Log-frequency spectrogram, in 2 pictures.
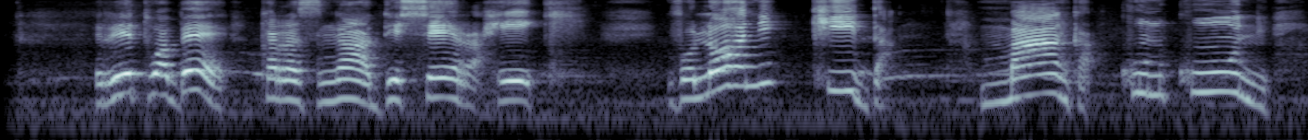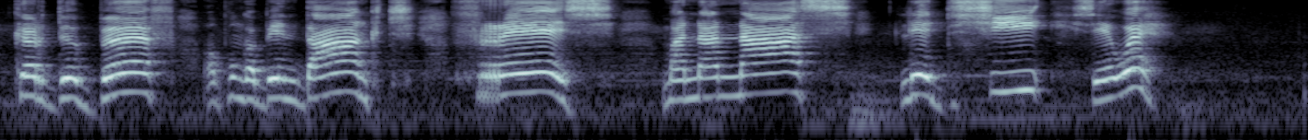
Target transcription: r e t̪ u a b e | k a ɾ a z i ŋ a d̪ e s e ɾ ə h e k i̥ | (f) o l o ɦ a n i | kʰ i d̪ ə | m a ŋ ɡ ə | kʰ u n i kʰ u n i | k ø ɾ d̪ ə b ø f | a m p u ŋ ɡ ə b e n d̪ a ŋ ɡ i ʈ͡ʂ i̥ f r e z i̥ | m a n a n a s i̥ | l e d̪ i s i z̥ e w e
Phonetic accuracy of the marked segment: incorrect: v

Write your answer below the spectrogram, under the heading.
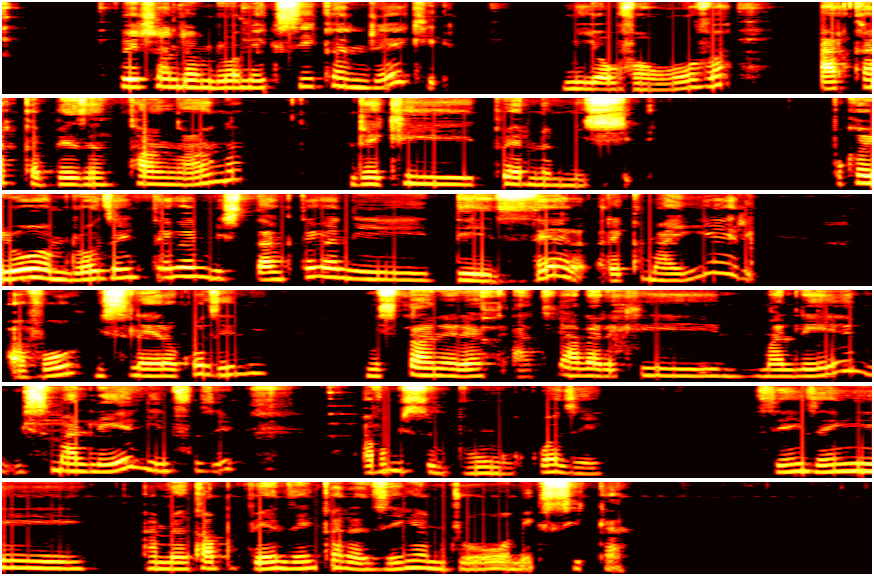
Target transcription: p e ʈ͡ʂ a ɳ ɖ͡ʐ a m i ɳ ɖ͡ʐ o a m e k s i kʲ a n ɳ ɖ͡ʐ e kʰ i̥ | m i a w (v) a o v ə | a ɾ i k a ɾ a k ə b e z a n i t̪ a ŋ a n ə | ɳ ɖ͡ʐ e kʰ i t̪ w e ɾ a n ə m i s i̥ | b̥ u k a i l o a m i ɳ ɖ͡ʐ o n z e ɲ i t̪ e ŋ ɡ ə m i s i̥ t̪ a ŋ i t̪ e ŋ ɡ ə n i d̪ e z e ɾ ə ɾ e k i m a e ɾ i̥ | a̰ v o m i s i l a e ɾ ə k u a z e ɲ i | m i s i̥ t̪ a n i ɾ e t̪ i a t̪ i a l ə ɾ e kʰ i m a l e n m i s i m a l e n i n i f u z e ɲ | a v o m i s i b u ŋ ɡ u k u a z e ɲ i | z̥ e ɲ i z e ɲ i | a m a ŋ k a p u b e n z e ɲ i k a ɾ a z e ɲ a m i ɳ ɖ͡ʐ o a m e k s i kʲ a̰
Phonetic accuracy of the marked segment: correct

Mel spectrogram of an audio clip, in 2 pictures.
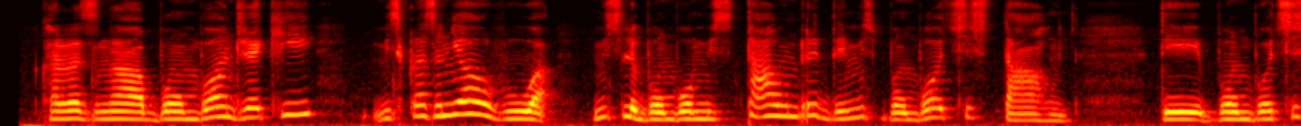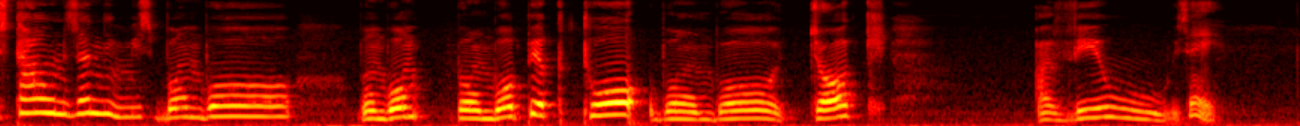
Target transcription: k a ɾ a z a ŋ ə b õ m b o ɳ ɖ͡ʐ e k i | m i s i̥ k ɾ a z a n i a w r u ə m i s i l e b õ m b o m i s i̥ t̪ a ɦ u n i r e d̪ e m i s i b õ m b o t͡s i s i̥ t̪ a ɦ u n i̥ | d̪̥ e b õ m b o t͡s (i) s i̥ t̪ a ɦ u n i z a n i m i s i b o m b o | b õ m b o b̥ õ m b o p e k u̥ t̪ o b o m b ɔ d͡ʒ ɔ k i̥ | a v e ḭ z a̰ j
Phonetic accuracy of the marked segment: correct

